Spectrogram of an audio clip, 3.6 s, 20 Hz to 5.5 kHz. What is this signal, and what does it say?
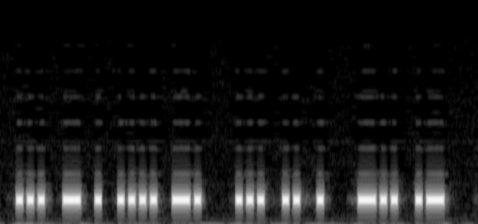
Morse code, heard as a keyed tone, about 29 wpm, 630 Hz. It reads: STEHN SIE DA
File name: 006 Sechster Streich 30wpm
